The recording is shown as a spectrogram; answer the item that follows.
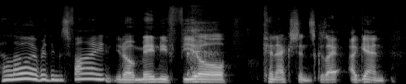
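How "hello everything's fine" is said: put-on very high, haunting, creepy little-boy falsetto. Comparing a film's little boy to Pin, imitating his falsetto. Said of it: "he's got this kind of like falsetto".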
